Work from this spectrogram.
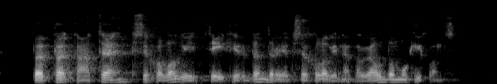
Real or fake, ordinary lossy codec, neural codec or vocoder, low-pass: real; Opus, 24 kbps; none; 10.8 kHz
